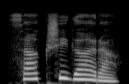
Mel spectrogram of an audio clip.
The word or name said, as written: ಸಾಕ್ಷಿಗಾರ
